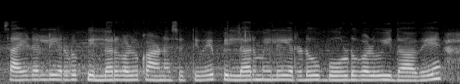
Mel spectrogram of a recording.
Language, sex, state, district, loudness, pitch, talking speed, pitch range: Kannada, female, Karnataka, Bidar, -14 LUFS, 205 Hz, 145 wpm, 200-215 Hz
